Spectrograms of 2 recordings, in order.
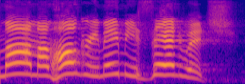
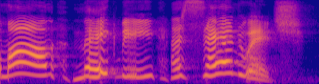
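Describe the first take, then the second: First: Put-on loud, high kid yell to the kitchen; yelled demand. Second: Loud, very slow drawn-out call to mom; drawn-out yell. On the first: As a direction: yell for mom from the next room, stretching it out. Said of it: "So I yelled in the kitchen". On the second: Retold or imitated. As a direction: stretch the demand out to the kitchen. Repeats demand.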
